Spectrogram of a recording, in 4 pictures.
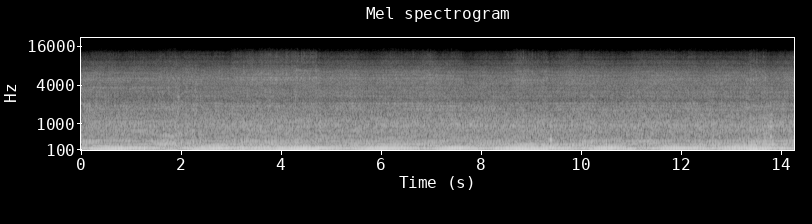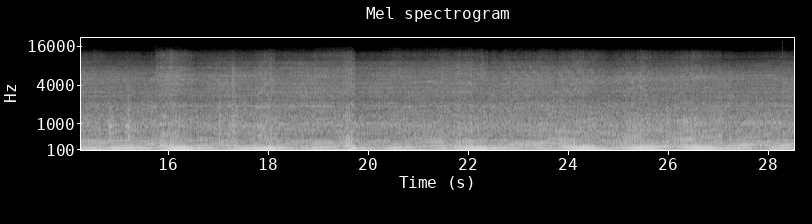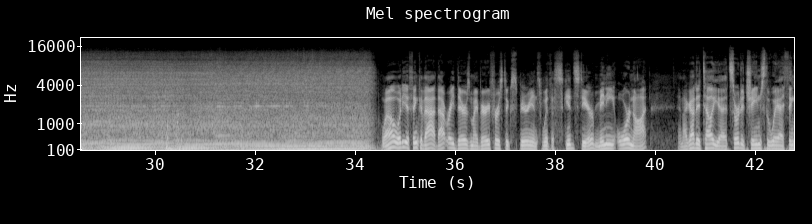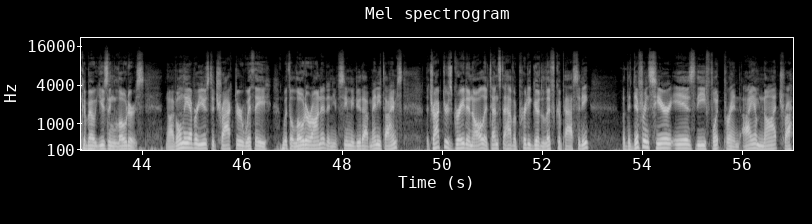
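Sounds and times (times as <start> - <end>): diesel engine running: 0.0 - 34.6.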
